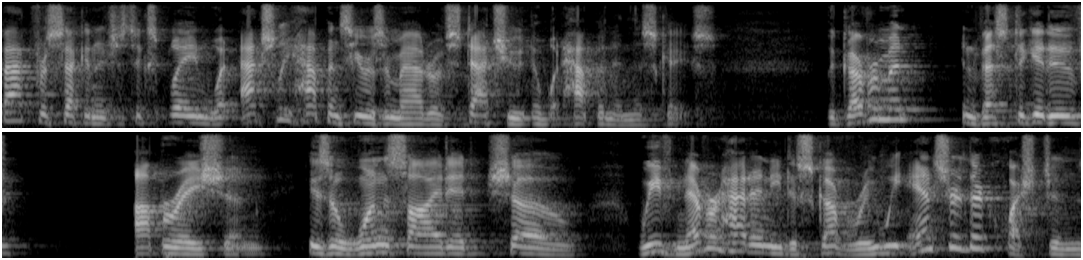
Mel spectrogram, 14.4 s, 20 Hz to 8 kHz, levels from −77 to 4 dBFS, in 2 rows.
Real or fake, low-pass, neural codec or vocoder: real; 7.2 kHz; none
